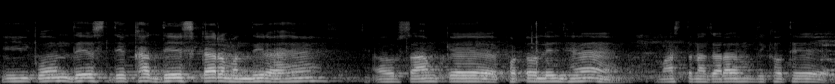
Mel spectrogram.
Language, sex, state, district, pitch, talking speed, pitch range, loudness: Chhattisgarhi, male, Chhattisgarh, Jashpur, 140 Hz, 130 wpm, 130-150 Hz, -24 LUFS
